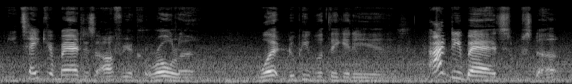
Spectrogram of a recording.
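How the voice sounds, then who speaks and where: A woman chatting casually and animatedly while driving in traffic, swearing freely, recorded in her car. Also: fairly low pitch. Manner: chatty, profane, animated storytelling. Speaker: vlogger. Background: faint car and road noise.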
